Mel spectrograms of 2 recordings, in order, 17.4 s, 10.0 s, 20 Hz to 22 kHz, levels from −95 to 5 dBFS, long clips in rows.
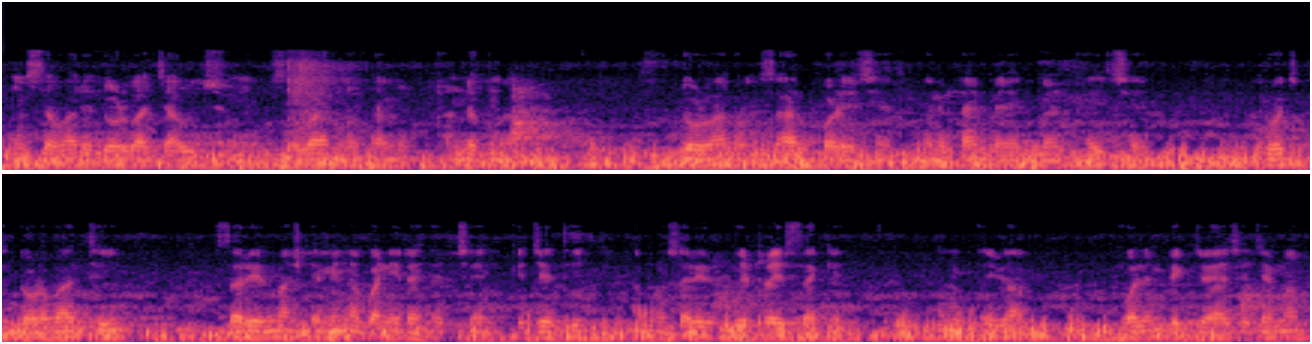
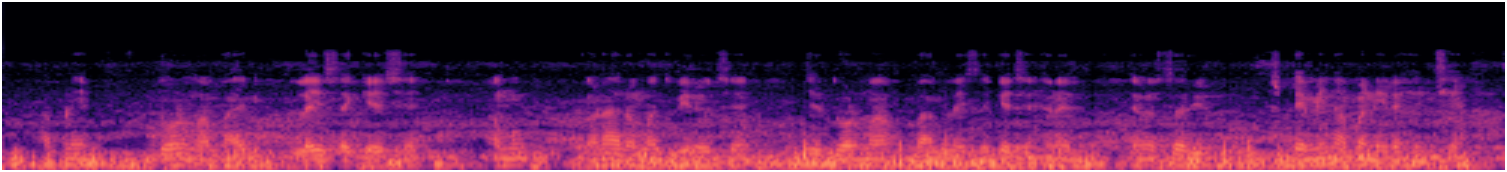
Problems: constant background noise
